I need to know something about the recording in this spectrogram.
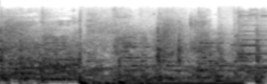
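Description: Rock music by a full band, with drums and bass under pitched guitar or vocal lines.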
